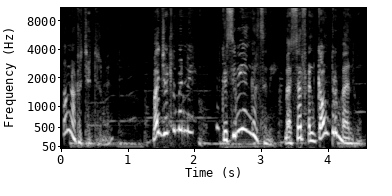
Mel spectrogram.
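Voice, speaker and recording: A swaggering hot-headed cop. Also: male voice, high-pitched, huge pitch swings, normal speed, soft background music. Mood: boastful. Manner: swaggering, theatrical outbursts. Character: boastful, hot-headed male police officer. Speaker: police officer (DCP). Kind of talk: Hindi film dubbing.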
